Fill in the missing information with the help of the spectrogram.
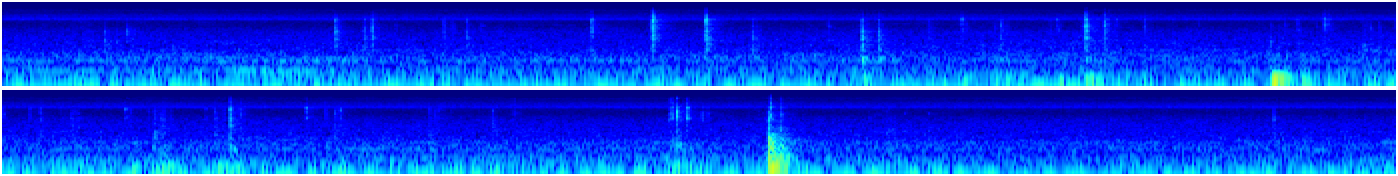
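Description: Light, scattered clicks and taps of a precision screwdriver working the small screws that hold the VRM heatsink to a graphics card's circuit board. A dull knock comes about five seconds in, and the loudest click about eight seconds in.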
